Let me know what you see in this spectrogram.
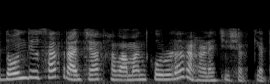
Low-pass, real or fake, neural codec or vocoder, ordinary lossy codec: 5.4 kHz; real; none; AAC, 24 kbps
